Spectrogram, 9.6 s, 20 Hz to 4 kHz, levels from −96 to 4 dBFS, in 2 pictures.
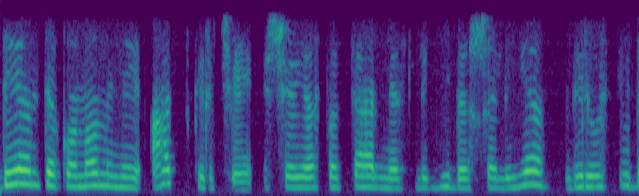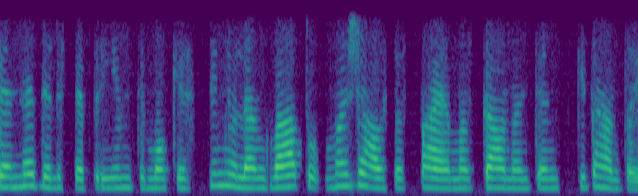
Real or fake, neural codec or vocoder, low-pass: real; none; 3.6 kHz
